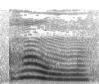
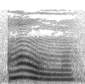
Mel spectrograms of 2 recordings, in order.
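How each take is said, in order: No difference in how they are said.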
